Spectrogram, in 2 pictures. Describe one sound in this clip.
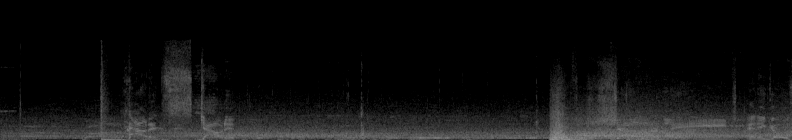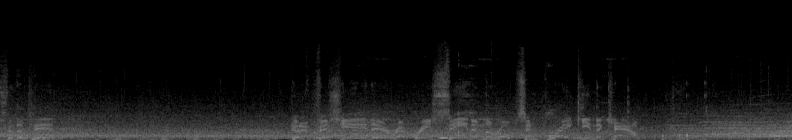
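Sharp smacks of strikes land between wrestlers.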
